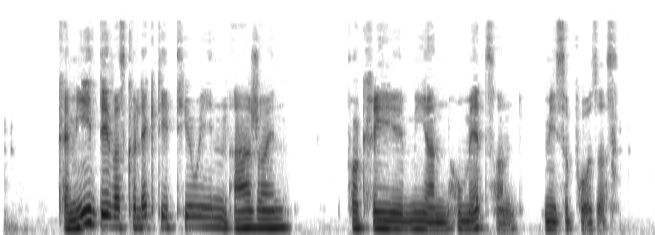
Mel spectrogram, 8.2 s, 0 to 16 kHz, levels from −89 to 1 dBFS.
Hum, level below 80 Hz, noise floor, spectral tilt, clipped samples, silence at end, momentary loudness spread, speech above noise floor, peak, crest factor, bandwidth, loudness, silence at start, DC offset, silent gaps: none; -56 dBFS; -68 dBFS; -7.5 dB/octave; under 0.1%; 0.5 s; 14 LU; 51 dB; -2 dBFS; 16 dB; 11.5 kHz; -18 LUFS; 0.75 s; under 0.1%; none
